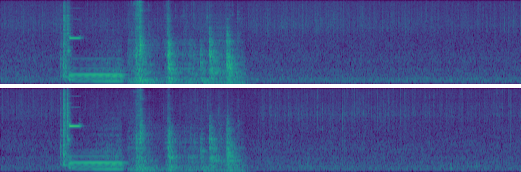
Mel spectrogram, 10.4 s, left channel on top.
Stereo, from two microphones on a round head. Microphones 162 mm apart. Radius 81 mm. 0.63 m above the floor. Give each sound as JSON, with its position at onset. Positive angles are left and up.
{"t": 1.2, "sound": "a microwave", "side_deg": -45, "distance_m": 0.7}
{"t": 2.5, "sound": "a cupboard door", "side_deg": 80, "distance_m": 1.6}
